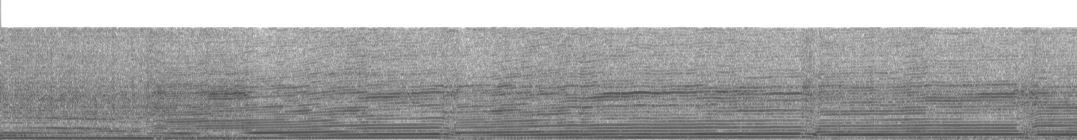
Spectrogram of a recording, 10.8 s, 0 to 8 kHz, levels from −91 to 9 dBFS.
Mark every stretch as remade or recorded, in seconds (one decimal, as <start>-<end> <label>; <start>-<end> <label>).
0.0-10.8 recorded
